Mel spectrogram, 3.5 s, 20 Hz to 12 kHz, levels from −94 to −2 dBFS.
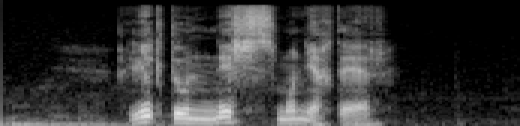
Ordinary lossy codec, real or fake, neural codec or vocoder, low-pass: MP3, 64 kbps; fake; vocoder, 22.05 kHz, 80 mel bands, WaveNeXt; 9.9 kHz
